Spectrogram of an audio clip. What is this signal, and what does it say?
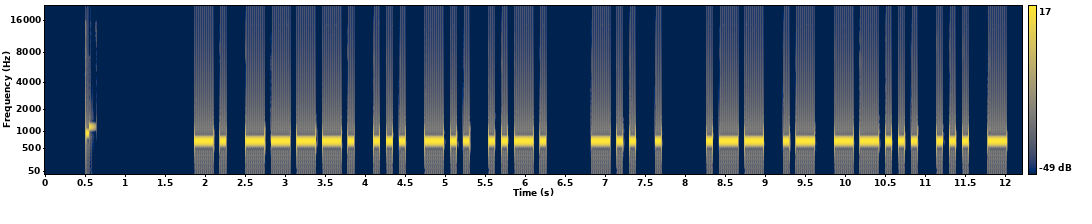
Morse code, heard as a keyed tone, about 15 wpm, 700 Hz. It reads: N9SDF DE WA7ST
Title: USA Callsign DE Callsign - 5 Characters - 15wpm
